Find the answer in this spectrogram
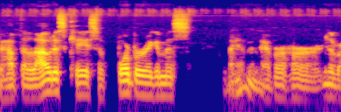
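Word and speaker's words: borborygmus: Bear, you have the loudest case of borberiggamus. I have never heard never heard of that. Borigmas. Borarigmas.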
